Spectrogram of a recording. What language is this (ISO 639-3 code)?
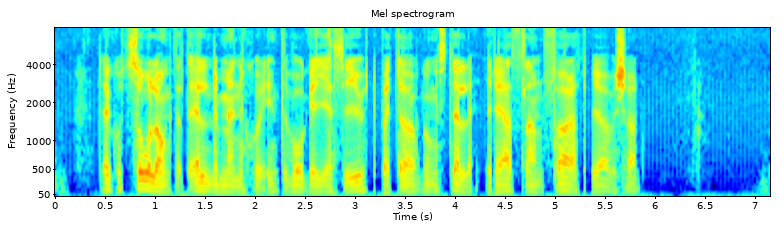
swe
